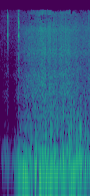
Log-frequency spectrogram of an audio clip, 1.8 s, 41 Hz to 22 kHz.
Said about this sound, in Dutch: Water is splashing over the seawalls at the tip of lower Manhattan. Ja, je hoort een heel kort stukje van de kracht van orkaan Sandy, die de kust van New York verwoestte in 2012.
